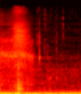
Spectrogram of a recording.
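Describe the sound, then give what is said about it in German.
A single quick sneeze, a sharp breathy burst of hiss that fades within a fraction of a second, followed by faint rustling. No one speaks. “Ähm, Gesundheit.”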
